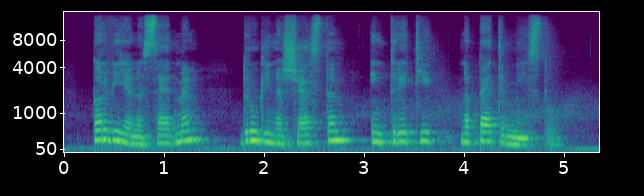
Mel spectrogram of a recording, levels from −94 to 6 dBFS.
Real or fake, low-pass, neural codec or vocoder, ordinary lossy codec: fake; 14.4 kHz; codec, 44.1 kHz, 7.8 kbps, Pupu-Codec; none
